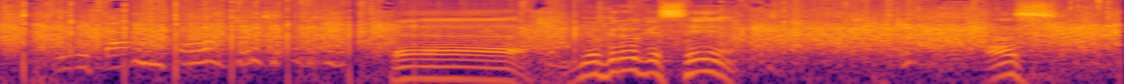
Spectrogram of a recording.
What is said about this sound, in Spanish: Y un aplauso, ¿no? ...no para Julia Navarro.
